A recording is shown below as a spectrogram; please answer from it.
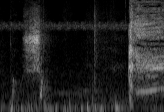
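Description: A man's harsh, raspy throat sound, cough-like, breaking out suddenly near the end, after a short breathy hiss about half a second in.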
